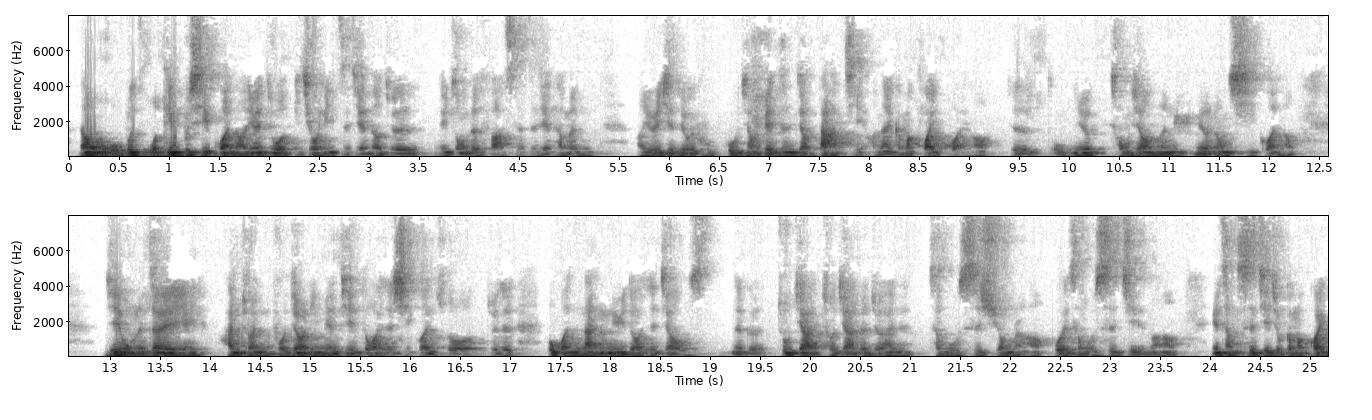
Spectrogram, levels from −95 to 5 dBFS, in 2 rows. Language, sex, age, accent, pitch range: Chinese, male, 30-49, native, 95-120 Hz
